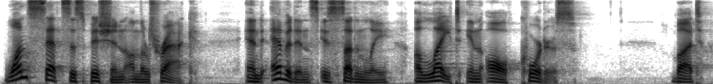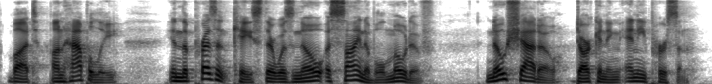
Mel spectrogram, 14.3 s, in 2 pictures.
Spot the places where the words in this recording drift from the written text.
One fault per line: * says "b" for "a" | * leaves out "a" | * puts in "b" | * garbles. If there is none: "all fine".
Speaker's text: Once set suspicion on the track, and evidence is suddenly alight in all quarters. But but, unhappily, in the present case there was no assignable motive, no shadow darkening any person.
all fine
